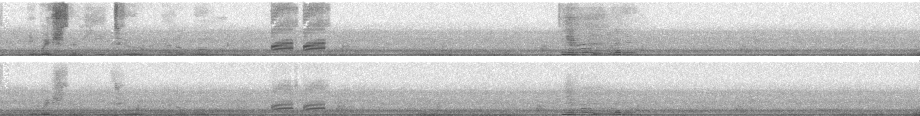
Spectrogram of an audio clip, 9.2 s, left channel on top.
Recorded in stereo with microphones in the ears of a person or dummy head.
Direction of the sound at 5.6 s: 65° left (ahead or behind).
